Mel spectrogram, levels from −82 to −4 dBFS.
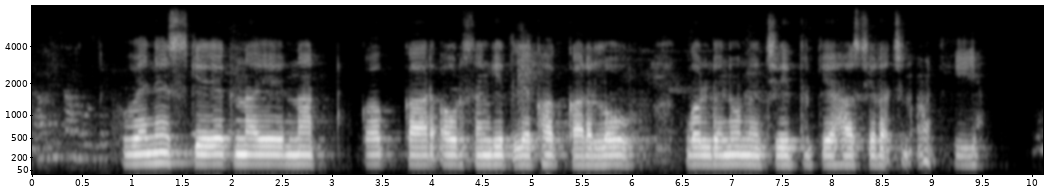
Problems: constant background noise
